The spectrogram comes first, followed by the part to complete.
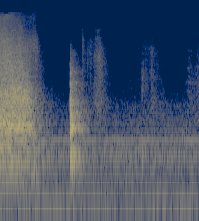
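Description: Handling noise on a work surface: a short scraping rub in the first half second, then a single sharp knock about a second in.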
